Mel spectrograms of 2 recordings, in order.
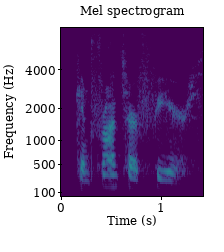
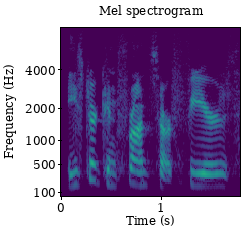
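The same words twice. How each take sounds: First: It confronts our fears dropped much softer, falling on confronts; softer repeat. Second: Confronts leaned on, slowed a little; stress on confronts. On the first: Preacher echoing his theme to the congregation, hushed. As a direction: let confronts sink low and soft. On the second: Preacher stating the theme, plain emphasis on confronts. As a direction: press on the word confronts. Preacher repeats key line. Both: Acted.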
